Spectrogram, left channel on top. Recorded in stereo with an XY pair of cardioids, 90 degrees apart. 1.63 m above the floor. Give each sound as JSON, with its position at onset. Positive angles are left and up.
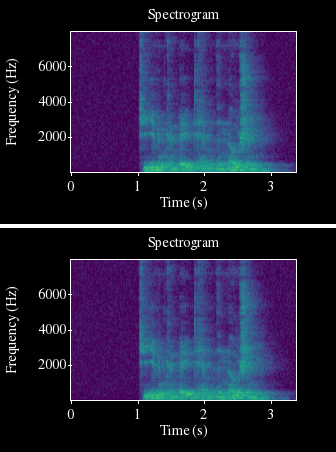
{"t": 1.0, "sound": "a man speaking", "azimuth_deg": 10, "distance_m": 2.5}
